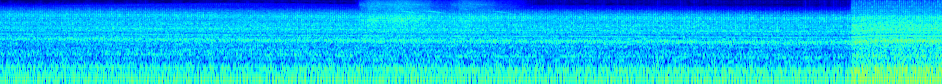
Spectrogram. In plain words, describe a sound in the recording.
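A truck engine hums steadily, rising and falling in pitch.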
